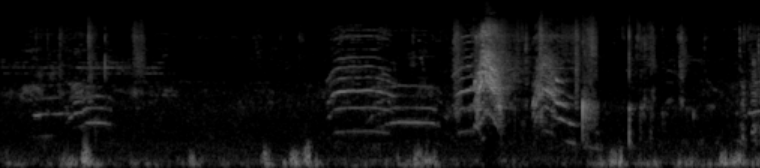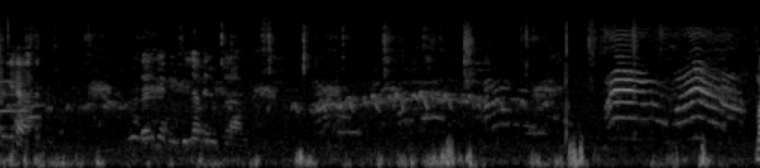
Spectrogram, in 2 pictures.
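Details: Two cats threatening each other while fighting up in a tree: a long exchange of loud meowing, with wavering, rising and falling yowls and sharper cries repeated through the recording, while people talk and shout nearby.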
